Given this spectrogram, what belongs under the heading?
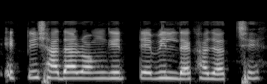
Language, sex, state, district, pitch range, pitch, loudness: Bengali, female, West Bengal, Alipurduar, 275-290 Hz, 280 Hz, -17 LUFS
